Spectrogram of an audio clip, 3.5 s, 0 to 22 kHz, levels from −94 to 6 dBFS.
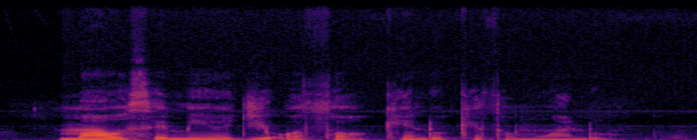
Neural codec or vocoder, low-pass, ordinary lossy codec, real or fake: none; none; none; real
